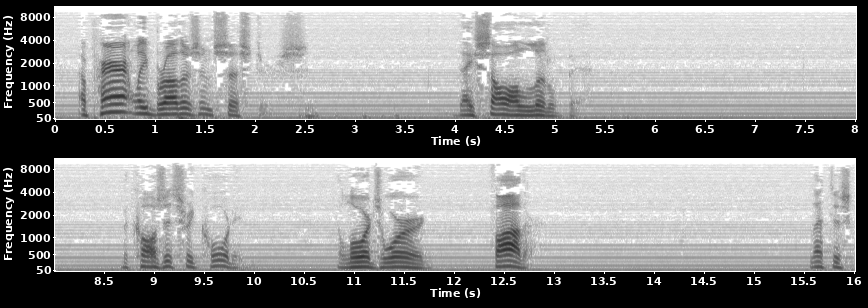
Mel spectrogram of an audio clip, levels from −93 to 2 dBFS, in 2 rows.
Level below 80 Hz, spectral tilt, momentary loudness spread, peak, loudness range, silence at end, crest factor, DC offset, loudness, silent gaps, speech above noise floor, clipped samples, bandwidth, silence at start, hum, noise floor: -46 dBFS; -6 dB/octave; 28 LU; -4 dBFS; 16 LU; 0 s; 22 dB; under 0.1%; -23 LUFS; none; 25 dB; under 0.1%; 9.8 kHz; 0 s; 60 Hz at -45 dBFS; -48 dBFS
